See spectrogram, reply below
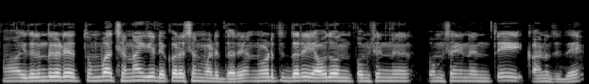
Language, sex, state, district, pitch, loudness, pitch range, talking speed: Kannada, male, Karnataka, Koppal, 165 Hz, -16 LUFS, 155-170 Hz, 120 wpm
